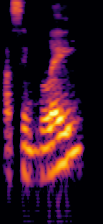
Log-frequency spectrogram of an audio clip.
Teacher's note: Observe que a sílaba mais forte é a penúltima Assembleia a e esse ditongo ele se encontra na paroxítona por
